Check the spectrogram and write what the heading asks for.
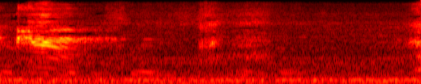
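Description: Steady low rumble of an airliner cabin, with a short snatch of voice at the start.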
